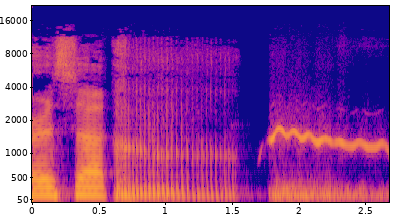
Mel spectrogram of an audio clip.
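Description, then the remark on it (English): A voice imitates a cartoonish snore, starting with a couple of short grunts, then a loud rattling, pulsing inhale and a wavering whistled exhale, with no other talk. “I'm gonna actually object to your snore for the first time in this entire podcast history.”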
